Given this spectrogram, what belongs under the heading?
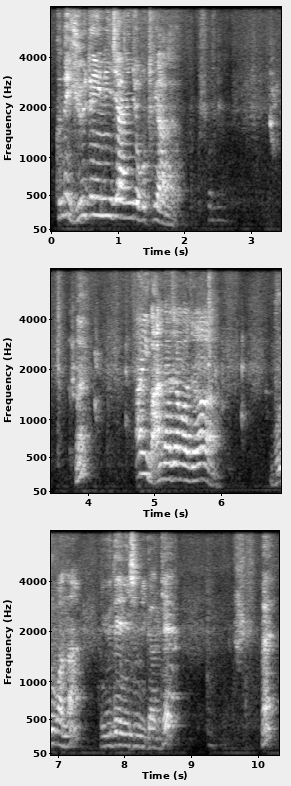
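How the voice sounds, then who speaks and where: Animated male pastor in an echoey church. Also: sits high, a little slow, pauses often. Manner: animated, acts out dialogue, keeps asking "예?". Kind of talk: Bible study sermon. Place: church sanctuary. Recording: echoey room, mic from far, faint noise.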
